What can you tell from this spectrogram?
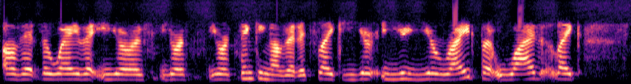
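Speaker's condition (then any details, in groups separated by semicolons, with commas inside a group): Stuttering; uses speech techniques, sometimes effectively; stutters on words such as drink names at work, stuttered more when smirked at; repeated sounds, repeated words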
